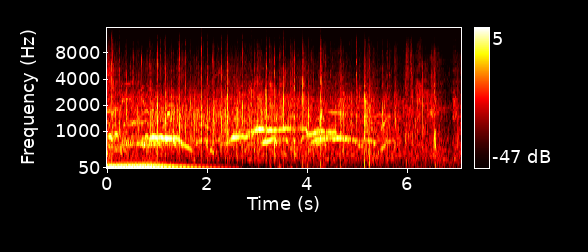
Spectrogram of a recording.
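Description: A crowd of young women cheers and screams with excitement.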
